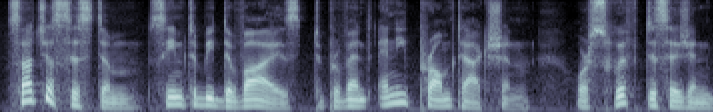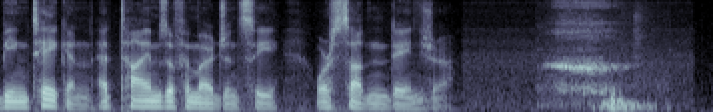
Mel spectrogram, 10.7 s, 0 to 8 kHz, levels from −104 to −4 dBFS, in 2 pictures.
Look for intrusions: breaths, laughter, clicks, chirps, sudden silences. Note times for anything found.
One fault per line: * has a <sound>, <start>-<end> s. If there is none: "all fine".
* has a sigh, 9.4-10.4 s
